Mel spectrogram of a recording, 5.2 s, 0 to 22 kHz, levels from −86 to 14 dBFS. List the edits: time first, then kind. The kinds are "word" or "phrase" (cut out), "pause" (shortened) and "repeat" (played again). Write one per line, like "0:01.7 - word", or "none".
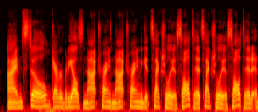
0:01.0 - word
0:02.2 - repeat
0:04.0 - repeat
